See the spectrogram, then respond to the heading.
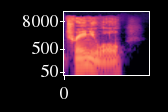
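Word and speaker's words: Trainual: train-you-will, the way it's spelled, train, U-A-L, is a platform we have found.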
